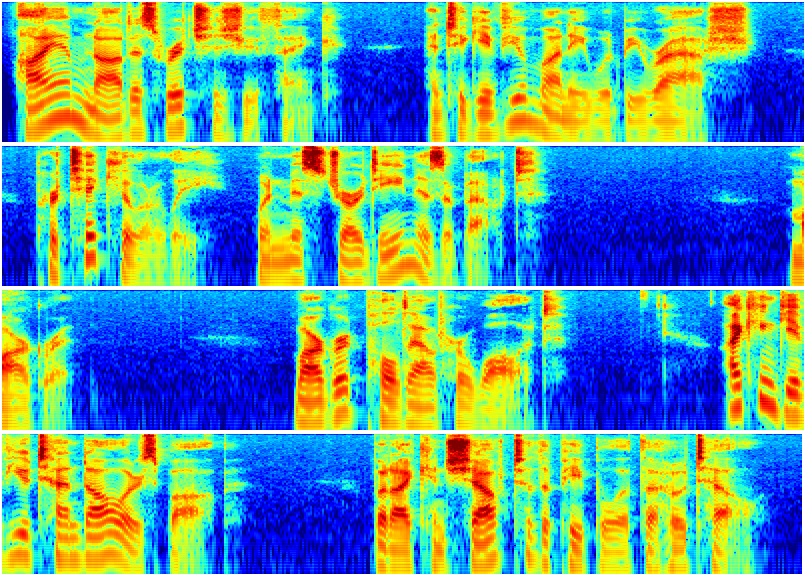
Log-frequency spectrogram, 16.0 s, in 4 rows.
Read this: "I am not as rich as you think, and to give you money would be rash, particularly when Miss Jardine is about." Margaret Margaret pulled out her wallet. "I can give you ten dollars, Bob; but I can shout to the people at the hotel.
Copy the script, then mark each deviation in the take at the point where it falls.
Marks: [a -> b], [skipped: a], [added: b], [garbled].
"I am not as rich as you think, and to give you money would be rash, particularly when Miss Jardine is about." Margaret Margaret pulled out her wallet. "I can give you ten dollars, Bob; but I can shout to the people at the hotel.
